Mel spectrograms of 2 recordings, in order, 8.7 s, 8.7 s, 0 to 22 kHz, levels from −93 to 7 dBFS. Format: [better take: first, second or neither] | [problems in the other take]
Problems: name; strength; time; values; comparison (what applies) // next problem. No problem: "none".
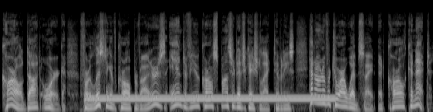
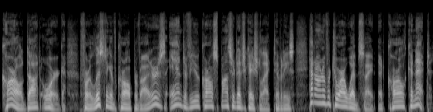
second | phone ringing; loud; from 1.5 to 6.5 s; peak 1 dB above the speech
